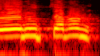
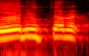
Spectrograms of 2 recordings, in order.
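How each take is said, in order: The two takes are said the same way.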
